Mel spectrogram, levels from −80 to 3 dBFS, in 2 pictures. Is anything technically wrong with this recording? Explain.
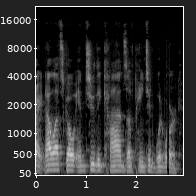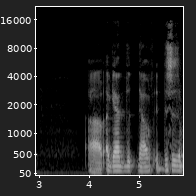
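Yes. Throughout, the speech sounds watery and swirly with dulled treble and smeared attacks, plainly audible damage that is likely MP3 compression at a low bitrate, roughly 64 kbps.

At 2.61 s, a gap at a join of encoded pieces cuts about 42 ms of silence into the speech. The encoder's start delay and last-frame padding were left in, so the sound stops and then resumes where it left off.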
